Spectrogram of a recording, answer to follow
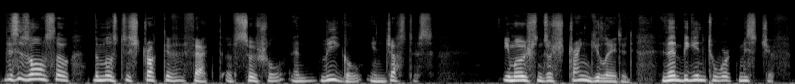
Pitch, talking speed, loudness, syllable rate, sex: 175 Hz, 160 wpm, -19 LUFS, 5.9 syllables/s, male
